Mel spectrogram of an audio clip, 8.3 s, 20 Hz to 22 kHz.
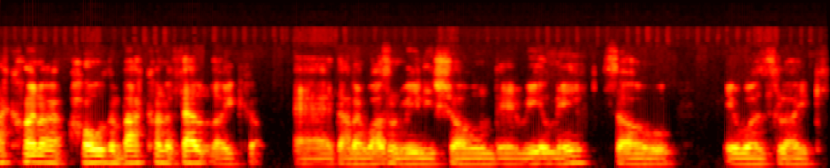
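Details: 50-year-old man who has stuttered since age five; stuttering with sound repetitions and prolongations.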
